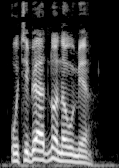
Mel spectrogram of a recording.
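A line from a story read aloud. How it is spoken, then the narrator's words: Rough reproach. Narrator (Russian): грубо укорил Руальд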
